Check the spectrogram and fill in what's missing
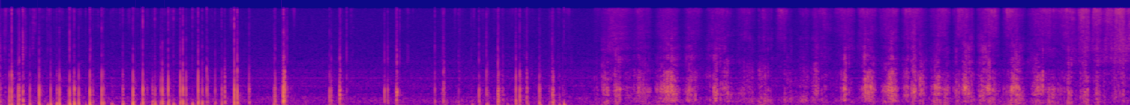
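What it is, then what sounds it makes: Hardcover book with laminated cardboard cover. Short fingernails and fingertips scratch and rub the glossy laminated cardboard cover of a closed hardcover picture book lying flat on a table. The first half is a rapid run of sharp, dry scratching clicks. After about eight seconds it shifts to softer, brighter, rhythmic rubbing strokes.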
